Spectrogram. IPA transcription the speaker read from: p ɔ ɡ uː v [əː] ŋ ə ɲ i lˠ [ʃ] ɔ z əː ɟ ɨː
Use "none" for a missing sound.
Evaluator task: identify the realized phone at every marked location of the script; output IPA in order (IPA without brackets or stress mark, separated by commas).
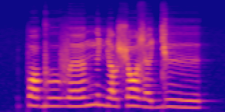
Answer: əː, ʃ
